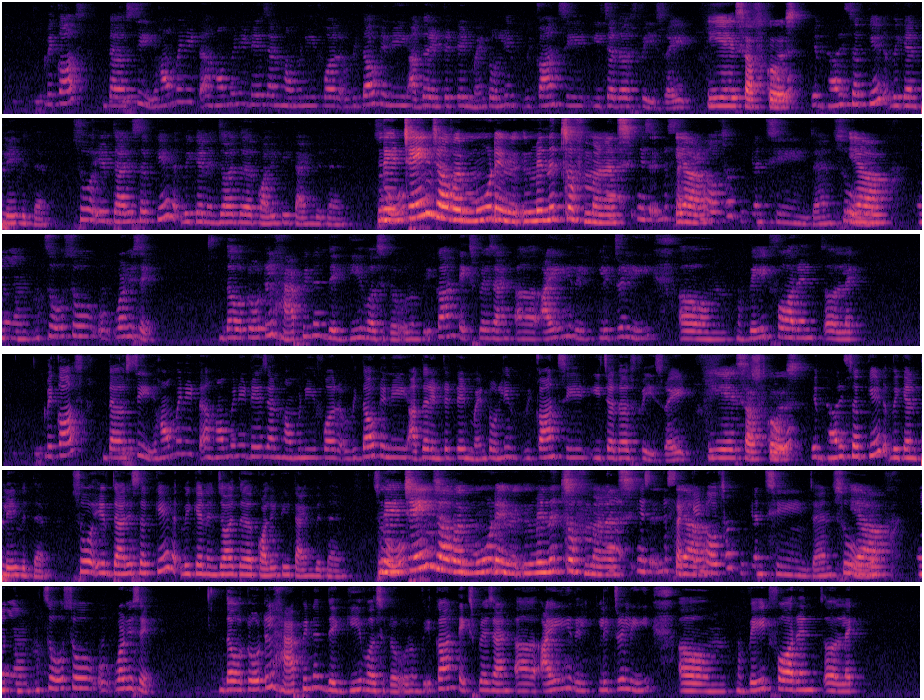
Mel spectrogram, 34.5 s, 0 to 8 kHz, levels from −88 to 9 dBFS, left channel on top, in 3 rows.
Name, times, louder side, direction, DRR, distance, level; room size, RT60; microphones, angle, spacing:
voice 1, 0.4-1.0 1.3-8.5 8.8-8.9 9.4-12.1 12.4-15.8 16.2-16.6 19.0-22.5 22.9-24.9 25.7-33.6, right 4 dB, 55° right, 7 dB, 0.4 m, -37 dB
voice 2, 8.8-9.9 16.2-19.3 19.9-20.3 22.0-22.5, left 2 dB, 90° left, 5 dB, 0.5 m, -27 dB
3.3 x 2.3 x 3.8 m, 0.42 s
head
